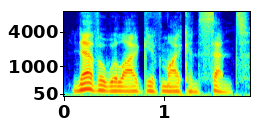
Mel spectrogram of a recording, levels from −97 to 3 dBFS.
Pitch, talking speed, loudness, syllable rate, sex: 120 Hz, 195 wpm, -21 LUFS, 4.7 syllables/s, male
